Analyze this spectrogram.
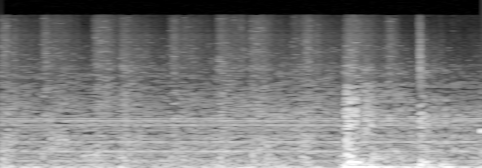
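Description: Footsteps run through rustling undergrowth.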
